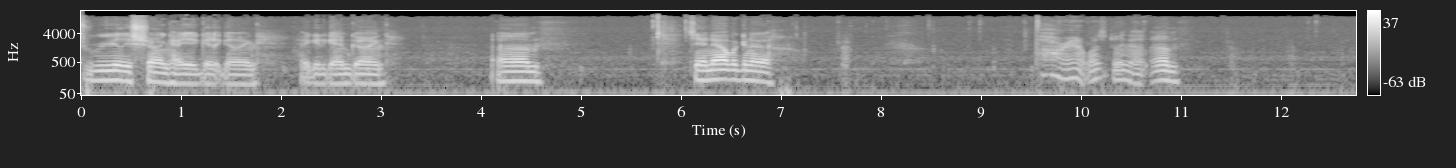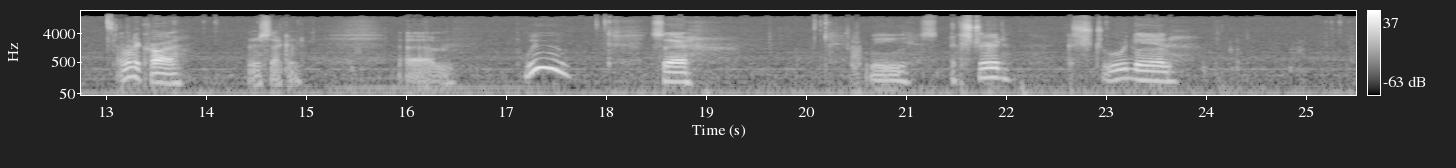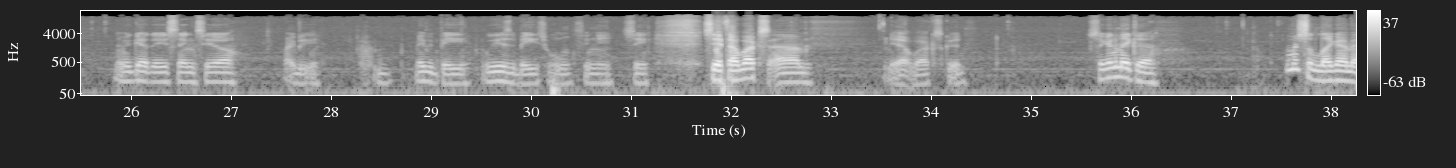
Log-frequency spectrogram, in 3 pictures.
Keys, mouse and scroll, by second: 0.0 click, 0.1 click, 0.8 scroll down 2, 0.9 middle click, 2.4-2.7 scroll up 4, 2.9 middle click, 5.6 right click, 6.1 middle click, 7.0 scroll down 1, 7.5 c, 8.9 right click, 9.2 middle click, 9.6 right click, 12.2 shift+right click, 13.6 shift+right click, 14.0 shift+right click, 14.6 shift+right click, 14.9 middle click, 16.2 click, 20.5 e, 21.7 click, 21.8 e, 23.0 click, 23.3 scroll down 2, 23.6 middle click, 24.4 middle click, 24.4 scroll down 1, 25.4 right click, 25.6 right click, 28.3 b, 29.1 middle click, 29.5 middle click, 31.1 b, 32.6 click, 33.2 click, 33.9 click, 35.6 e, 37.0 click.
